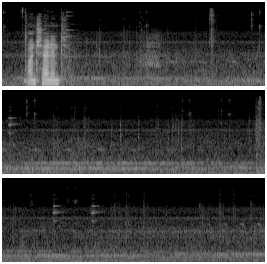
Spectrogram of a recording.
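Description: Soft footsteps patter on dry ground.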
